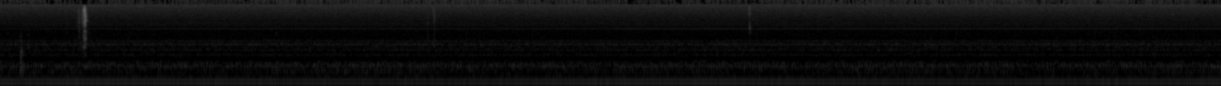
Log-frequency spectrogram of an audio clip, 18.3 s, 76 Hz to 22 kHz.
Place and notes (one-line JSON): {"title": "Istanbul - Berlin: Relocomotivication in Oradea, Romania", "date": "2010-11-29 03:09:00", "description": "Sleeplessness witnesses the next relocomotivication. The romanian locomotive is being detached from the train. Although, this is just a guess, brought about by very indistinct vibrations going through the trains body in the very night.", "latitude": "47.07", "longitude": "21.93", "altitude": "138", "timezone": "Europe/Bucharest"}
